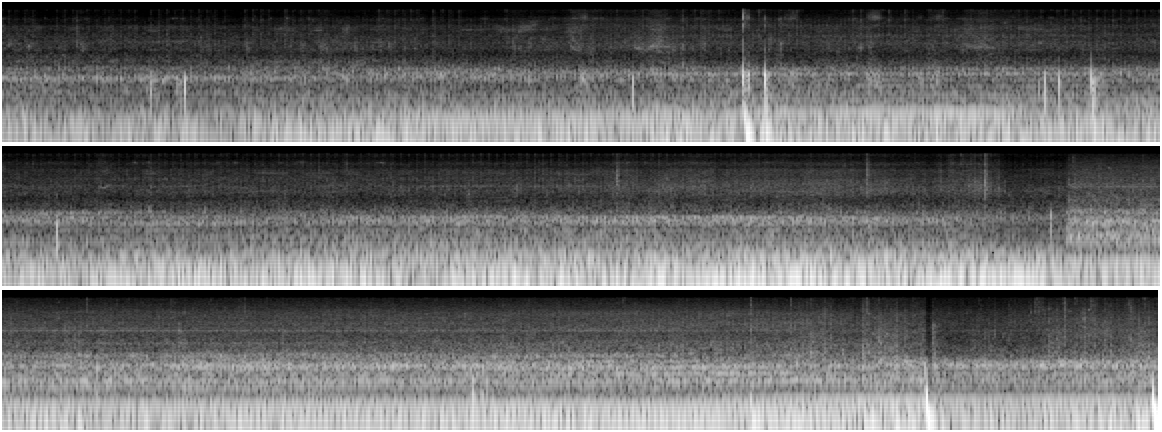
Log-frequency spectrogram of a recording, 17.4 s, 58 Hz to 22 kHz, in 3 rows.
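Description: Steady drone of a 4x4's engine and tyres heard from inside the cab while driving a snowy road, with a few light knocks along the way. The sound changes about eleven seconds in and gets a little louder.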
